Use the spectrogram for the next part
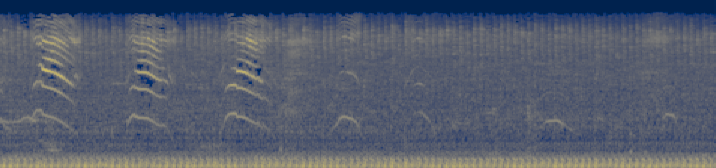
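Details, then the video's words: A crying cat gives three loud, clear meows about every one and a half seconds, then softer, shorter mews fading away, set against a heavy, steady motor drone. "cat cry"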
